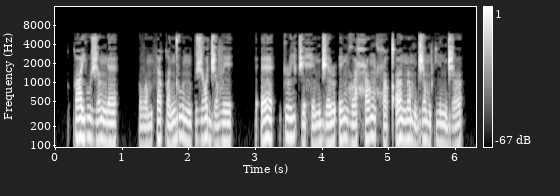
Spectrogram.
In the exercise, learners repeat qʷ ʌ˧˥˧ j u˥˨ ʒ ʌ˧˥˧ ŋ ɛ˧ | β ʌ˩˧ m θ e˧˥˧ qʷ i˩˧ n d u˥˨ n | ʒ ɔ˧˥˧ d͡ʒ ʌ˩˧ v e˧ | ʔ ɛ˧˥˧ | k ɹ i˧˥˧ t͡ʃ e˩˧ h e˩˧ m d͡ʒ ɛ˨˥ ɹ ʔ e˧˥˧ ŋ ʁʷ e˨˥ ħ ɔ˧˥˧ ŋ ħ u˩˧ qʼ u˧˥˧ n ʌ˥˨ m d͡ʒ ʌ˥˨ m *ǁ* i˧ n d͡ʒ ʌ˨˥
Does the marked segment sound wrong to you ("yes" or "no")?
yes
